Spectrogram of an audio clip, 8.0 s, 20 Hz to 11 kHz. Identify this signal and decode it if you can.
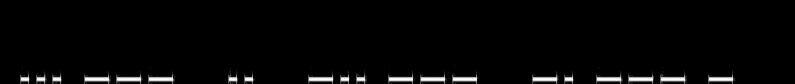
Morse code, heard as a keyed tone, about 17 wpm, 700 Hz. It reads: SO I DO NOT
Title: Speed-Racing - Sets of 4 Words 15wpm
